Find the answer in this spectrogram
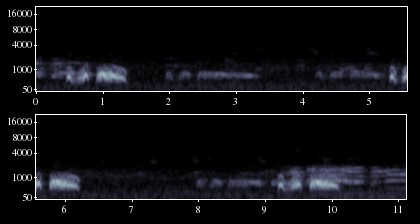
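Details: Decoy spotted dove cooing to draw out rivals: three phrases, each two short notes then a long, rich coo, roughly every four to five seconds, with soft notes between.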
